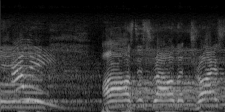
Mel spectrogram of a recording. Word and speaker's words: Halley: H is Halley, which I'm told should rhyme with Polly. Halley.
